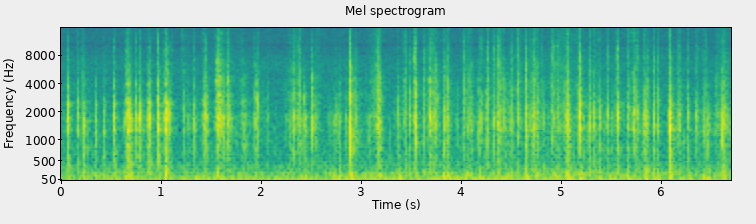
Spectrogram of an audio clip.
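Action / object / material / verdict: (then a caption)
tap / thin plastic eyelash tray / plastic / none. Long fingernails rapidly tap and scratch a hollow white plastic false eyelash blister tray, making a dense run of sharp, dry clicks with brief scratchy crinkles. Each tick dies almost instantly over a faint steady low hum.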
